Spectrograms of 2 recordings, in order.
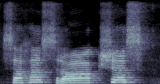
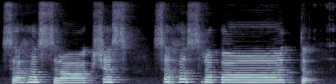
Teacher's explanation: ಕ್ಷ ಮುಂದೆ ವಿಸರ್ಗ, ವಿಸರ್ಗದ ಮುಂದೆ ಸ, ಅದಕ್ಕೆ ಕ್ಷಸ್.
